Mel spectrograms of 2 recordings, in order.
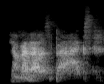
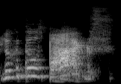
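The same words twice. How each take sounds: First: Whispered mock sob on Look at those bags; fake-cry Look at those bags. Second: Said in the usual way. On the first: Shown as a demonstration.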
